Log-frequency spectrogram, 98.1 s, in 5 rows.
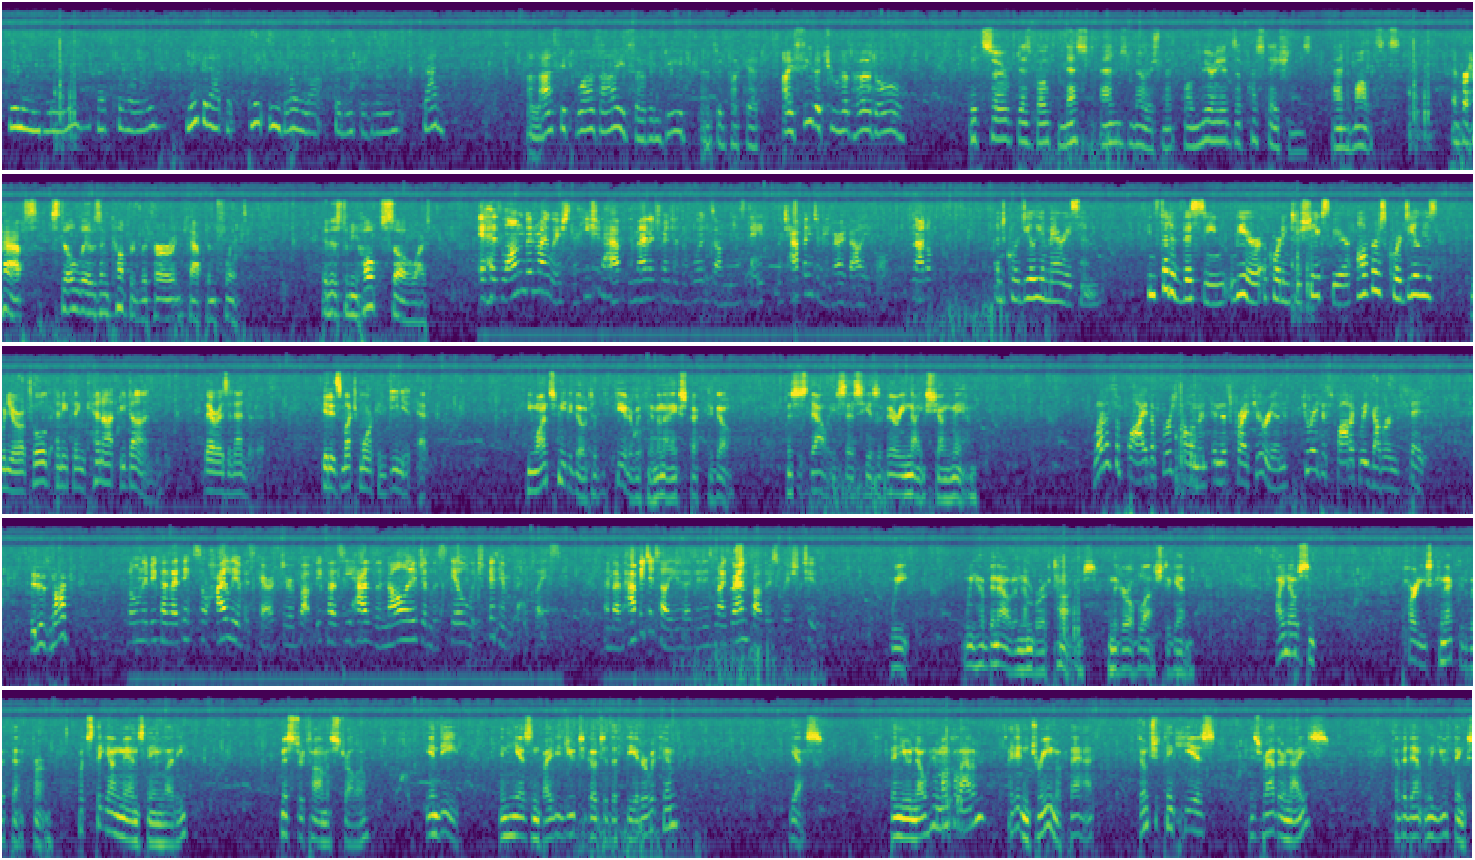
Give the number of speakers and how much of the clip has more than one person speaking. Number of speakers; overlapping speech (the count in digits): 9, no overlap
